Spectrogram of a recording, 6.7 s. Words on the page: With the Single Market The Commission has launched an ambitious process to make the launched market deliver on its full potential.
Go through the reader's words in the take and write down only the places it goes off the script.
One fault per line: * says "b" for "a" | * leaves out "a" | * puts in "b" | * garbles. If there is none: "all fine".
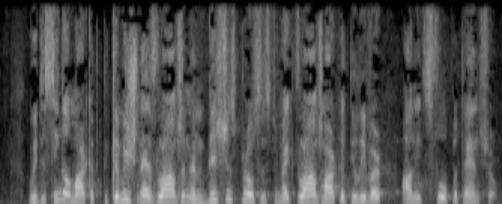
all fine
